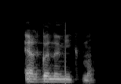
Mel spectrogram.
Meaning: ergonomically
- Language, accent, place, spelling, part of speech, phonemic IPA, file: French, France, Lyon, ergonomiquement, adverb, /ɛʁ.ɡɔ.nɔ.mik.mɑ̃/, LL-Q150 (fra)-ergonomiquement.wav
